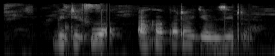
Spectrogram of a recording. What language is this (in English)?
Swahili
